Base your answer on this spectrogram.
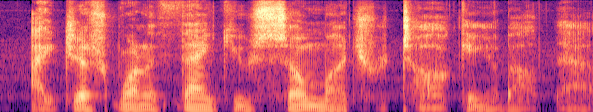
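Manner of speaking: imitated choked-up voice. Retelling how a guy who jumped in thanked the host, imitating barely held-back tears. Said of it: "he's barely holding back tears".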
